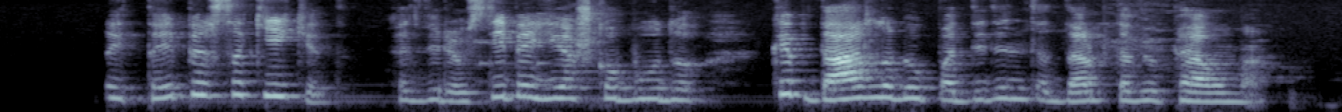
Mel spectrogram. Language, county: Lithuanian, Vilnius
